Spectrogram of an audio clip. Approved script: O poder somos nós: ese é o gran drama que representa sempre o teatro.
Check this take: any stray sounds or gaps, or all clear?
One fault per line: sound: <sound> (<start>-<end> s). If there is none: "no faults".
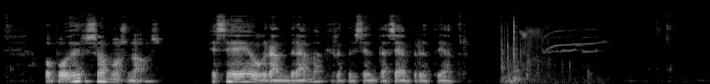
sound: squeak (5.0-6.1 s)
